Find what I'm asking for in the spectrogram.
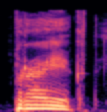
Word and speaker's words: проект: В слове «проект» ситуация иная, и русский язык распорядился этим словом по своему усмотрению. Произношение без звука «е» «проект» является единственно верным.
